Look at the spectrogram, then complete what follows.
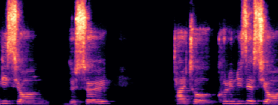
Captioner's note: speaking French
